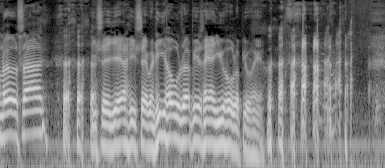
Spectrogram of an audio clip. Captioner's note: laughs; laughs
